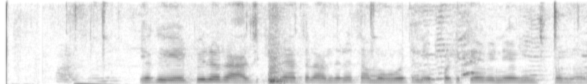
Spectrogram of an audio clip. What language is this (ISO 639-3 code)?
tel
